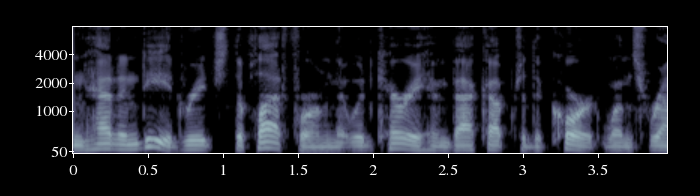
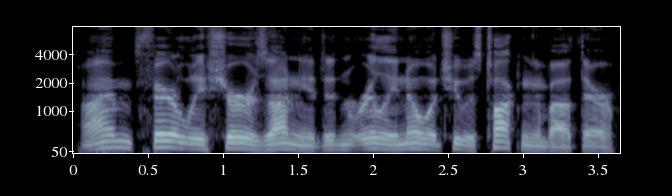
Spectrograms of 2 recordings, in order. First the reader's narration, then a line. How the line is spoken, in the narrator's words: play-by-play man Kenji said dryly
